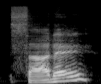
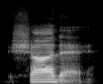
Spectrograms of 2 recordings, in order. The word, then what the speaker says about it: Sade: to pronounce this but is it sade it's not sad obviously shade oh is it really here's a shade okay there we go shade today i learned sade all right what gum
